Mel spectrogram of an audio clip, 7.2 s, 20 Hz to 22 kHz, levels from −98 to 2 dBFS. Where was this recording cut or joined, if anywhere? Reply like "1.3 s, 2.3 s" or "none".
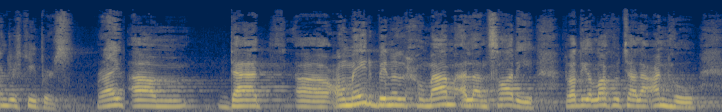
1.2 s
